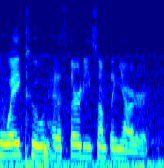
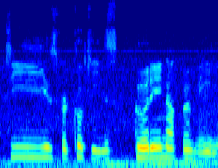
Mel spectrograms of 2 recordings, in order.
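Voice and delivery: put-on furry puppet monster voice. Asked for their best impression before the cookies segment: Cookie Monster impersonation. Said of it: "your best Cookie Monster impersonation".

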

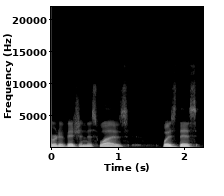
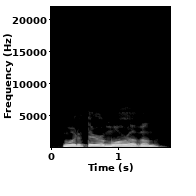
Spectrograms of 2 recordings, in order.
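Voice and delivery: high, mocking parody voice; 7 semitones higher, 4 dB louder than usual. Reading a story, the narrator voices a boy in a mocking imitation of his brother. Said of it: "Bo mocked his brother with expert skill".

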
